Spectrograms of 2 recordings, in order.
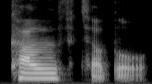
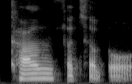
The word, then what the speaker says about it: comfortable: Chọn âm dương bằng từ comfortable, fortable như fortable chứ không đọc for table là sai ha. Fortable giờ nhỉ? Comfortable ai đọc là comfortable là sai. Comfortable mới đúng.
